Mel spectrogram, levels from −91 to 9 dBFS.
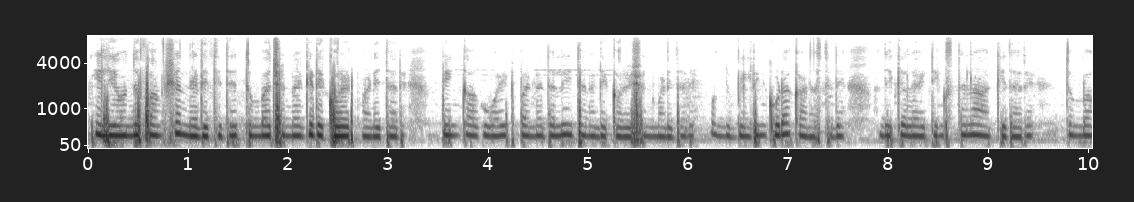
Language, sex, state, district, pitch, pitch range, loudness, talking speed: Kannada, female, Karnataka, Mysore, 225 Hz, 215-235 Hz, -21 LUFS, 145 wpm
